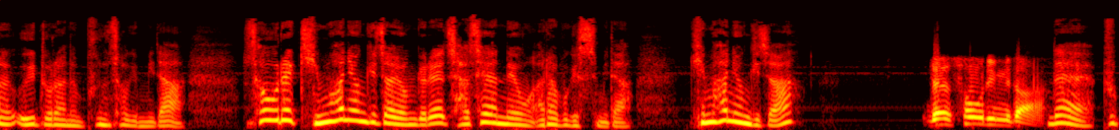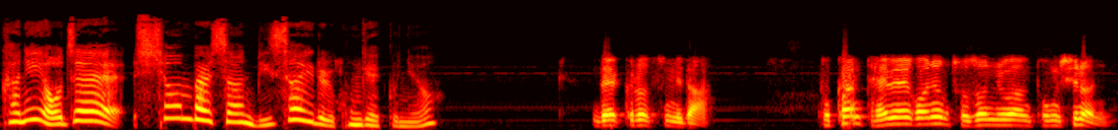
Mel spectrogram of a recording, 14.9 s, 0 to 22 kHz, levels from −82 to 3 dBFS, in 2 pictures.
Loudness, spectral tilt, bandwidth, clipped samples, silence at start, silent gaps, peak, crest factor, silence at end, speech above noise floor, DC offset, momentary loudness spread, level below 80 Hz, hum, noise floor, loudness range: -24 LUFS; -5 dB/octave; 13 kHz; under 0.1%; 0 s; none; -6 dBFS; 18 dB; 0.05 s; 43 dB; under 0.1%; 10 LU; -66 dBFS; none; -67 dBFS; 4 LU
